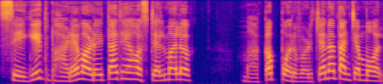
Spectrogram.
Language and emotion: Goan Konkani, sad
